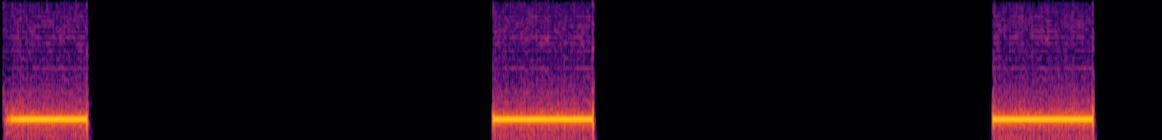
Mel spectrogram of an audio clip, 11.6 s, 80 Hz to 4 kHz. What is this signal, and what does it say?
Ringback tone (Europe, 425 Hz).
